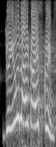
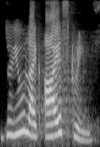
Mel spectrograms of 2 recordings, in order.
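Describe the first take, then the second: First: It is shouted loudly from the very start. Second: It starts low and calmly rises in pitch. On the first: It sounds like scolding someone. The speaker calls it wrong. "Half of you all were screaming" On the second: It sounds like a friendly question. The speaker calls it right. "That's how it should be"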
